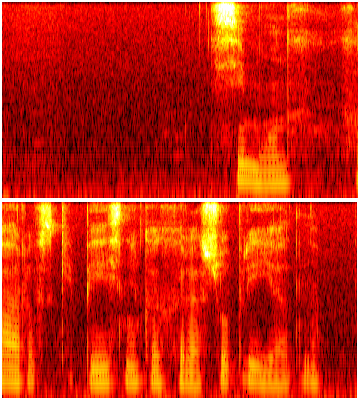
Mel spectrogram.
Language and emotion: Russian, neutral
